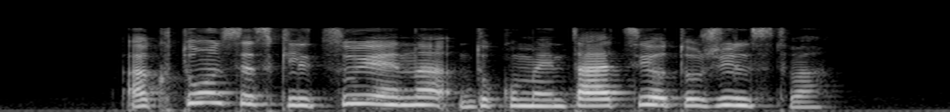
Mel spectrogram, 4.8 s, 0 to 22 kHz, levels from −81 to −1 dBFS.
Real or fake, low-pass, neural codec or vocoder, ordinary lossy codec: real; none; none; none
